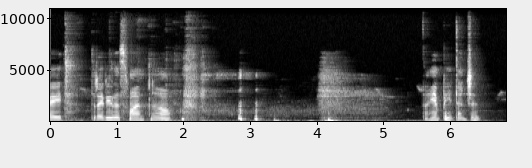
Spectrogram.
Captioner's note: laughs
